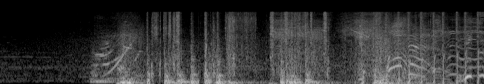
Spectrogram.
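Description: Game sounds of birds squawking and blocks crashing play loudly.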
